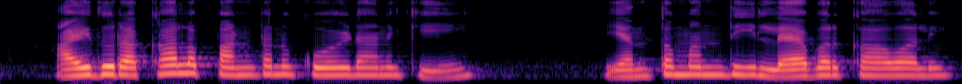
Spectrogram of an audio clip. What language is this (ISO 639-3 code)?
tel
